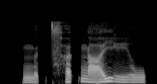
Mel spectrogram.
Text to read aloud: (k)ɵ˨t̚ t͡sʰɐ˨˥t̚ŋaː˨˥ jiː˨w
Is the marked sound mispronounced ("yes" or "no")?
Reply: yes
